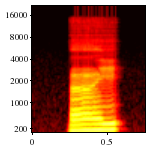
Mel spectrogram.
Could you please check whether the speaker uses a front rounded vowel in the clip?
no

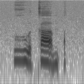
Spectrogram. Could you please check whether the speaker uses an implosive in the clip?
no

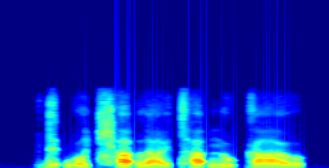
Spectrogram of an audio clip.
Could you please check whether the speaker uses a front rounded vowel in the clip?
no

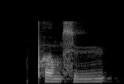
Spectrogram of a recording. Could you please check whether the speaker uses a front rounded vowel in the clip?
yes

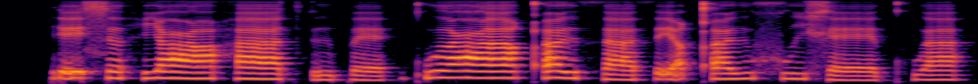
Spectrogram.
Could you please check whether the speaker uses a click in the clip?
no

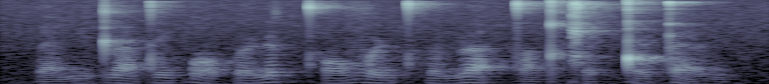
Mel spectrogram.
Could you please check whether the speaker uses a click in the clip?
yes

